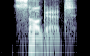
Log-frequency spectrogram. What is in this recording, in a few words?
"SOGAT", British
